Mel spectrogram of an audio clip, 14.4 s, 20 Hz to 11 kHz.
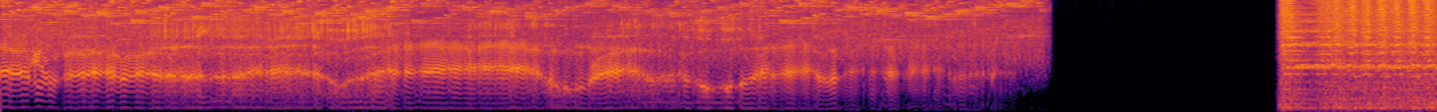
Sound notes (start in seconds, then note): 1.9 barfing; 4.2 barfing; 6.2 barfing; 7.8 barfing; 10.1 barfing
